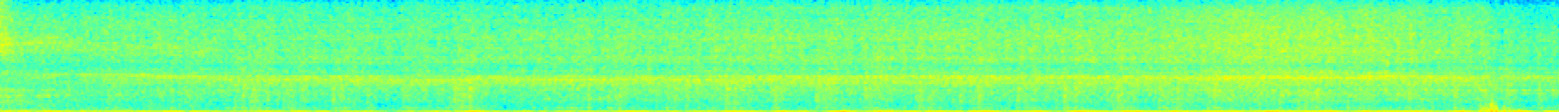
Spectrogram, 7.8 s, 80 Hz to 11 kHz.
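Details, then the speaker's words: Built 5.0 Mustang GT, sat two years, running after ground fixes and a battery charge; deep, steady V8 rumble with no misses or knocks; normal idle. "Well, it's running. Looking good."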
